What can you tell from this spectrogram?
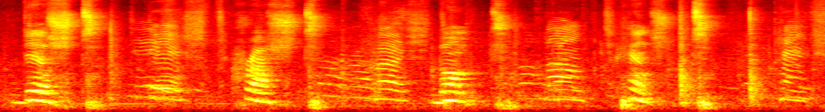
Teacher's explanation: do you hear the end of it being a T in sound? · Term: T sound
